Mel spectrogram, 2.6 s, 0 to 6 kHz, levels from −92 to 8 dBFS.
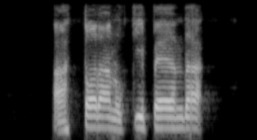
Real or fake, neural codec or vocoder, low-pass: fake; codec, 44.1 kHz, 7.8 kbps, DAC; 5.4 kHz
